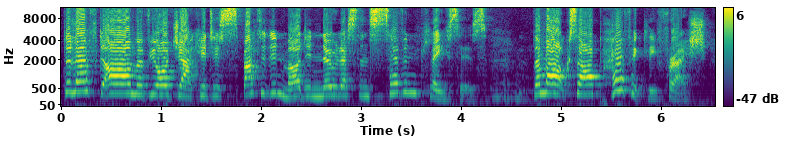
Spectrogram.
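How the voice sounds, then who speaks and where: A woman playing a courteous, self-assured gentleman detective in a live radio play, with formal, deductive delivery. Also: high-pitched, lively intonation, normal speed. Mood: assured, reassuring. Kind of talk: live old-time radio play acting. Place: live on a theatre stage.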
